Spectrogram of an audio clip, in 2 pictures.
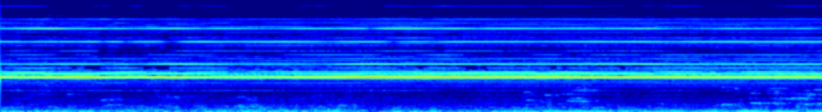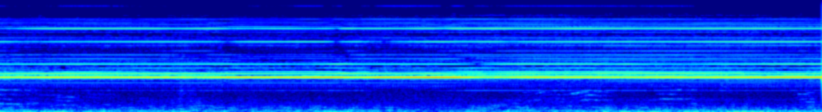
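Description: Piezo buzzer on an embedded alarm board sounding one steady, high-pitched continuous tone: the gas alarm, set off by smoke held to the gas sensor.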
